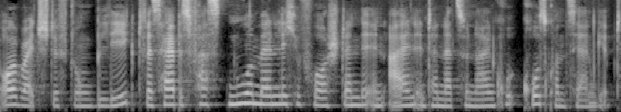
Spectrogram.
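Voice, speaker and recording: A woman's medium-pitched, ordinary speaking voice, with ordinary pitch variation, at a fairly slow pace. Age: 40s. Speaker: pediatric surgeon. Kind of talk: interview. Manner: formal.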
